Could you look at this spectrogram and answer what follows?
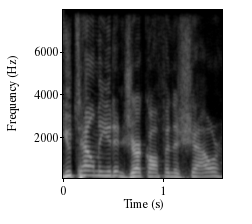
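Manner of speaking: sharp, accusatory voice. Retelling being questioned about the shower, imitating an accusatory question. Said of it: "He came at me hard".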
